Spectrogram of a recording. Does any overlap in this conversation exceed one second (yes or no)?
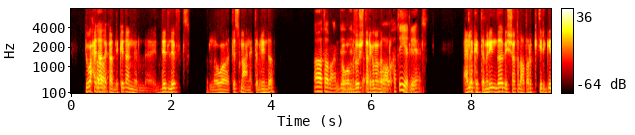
yes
